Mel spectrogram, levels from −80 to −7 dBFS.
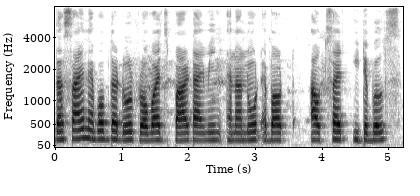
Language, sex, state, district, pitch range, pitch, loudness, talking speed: English, male, Assam, Kamrup Metropolitan, 155-170 Hz, 160 Hz, -16 LUFS, 150 wpm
